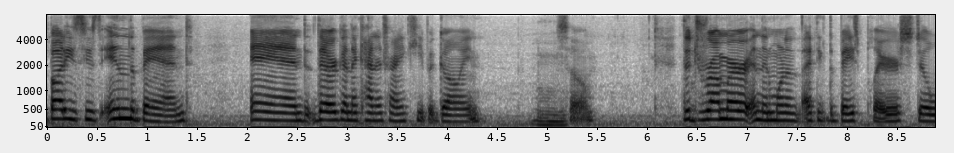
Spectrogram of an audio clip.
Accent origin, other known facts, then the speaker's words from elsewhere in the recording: Pocatello, Idaho, United States; also born or lived in Los Angeles; I'm from Pocatello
